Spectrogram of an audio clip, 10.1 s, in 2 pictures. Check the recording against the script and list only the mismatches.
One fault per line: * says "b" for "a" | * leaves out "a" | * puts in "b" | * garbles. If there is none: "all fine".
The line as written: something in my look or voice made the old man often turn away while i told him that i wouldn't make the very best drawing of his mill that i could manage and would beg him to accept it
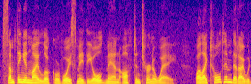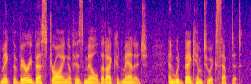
* says "would" for "wouldn't"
